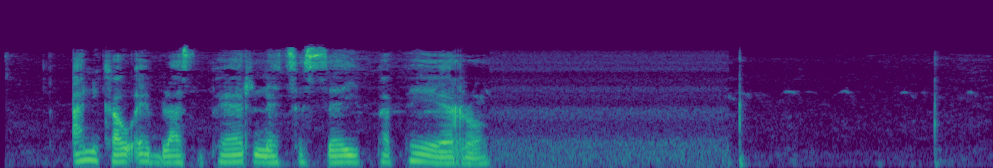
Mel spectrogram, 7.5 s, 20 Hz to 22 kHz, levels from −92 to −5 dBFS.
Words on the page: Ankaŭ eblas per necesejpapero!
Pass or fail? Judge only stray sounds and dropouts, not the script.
pass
